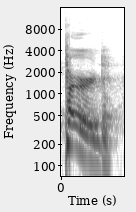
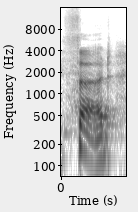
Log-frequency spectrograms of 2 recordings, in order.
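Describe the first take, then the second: First: It begins with a hard t sound. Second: It begins with a soft th sound. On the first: "the Québécois would say third, uh, like turd" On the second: "we would say third for number three"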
